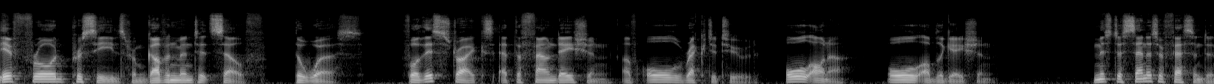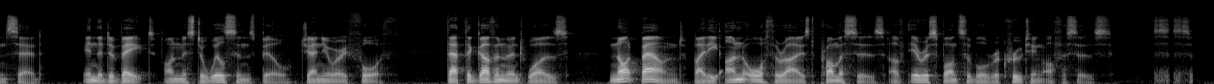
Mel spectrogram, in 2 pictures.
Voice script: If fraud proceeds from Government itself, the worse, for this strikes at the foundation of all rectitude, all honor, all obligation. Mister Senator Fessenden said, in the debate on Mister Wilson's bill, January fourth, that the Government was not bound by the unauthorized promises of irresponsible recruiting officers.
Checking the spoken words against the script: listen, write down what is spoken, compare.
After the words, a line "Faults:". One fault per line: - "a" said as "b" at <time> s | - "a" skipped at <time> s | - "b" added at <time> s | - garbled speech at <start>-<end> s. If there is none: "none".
If fraud proceeds from Government itself, the worse, for this strikes at the foundation of all rectitude, all honor, all obligation. Mister Senator Fessenden said, in the debate on Mister Wilson's bill, January fourth, that the Government was not bound by the unauthorized promises of irresponsible recruiting officers.
Faults:
none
